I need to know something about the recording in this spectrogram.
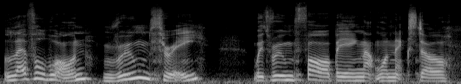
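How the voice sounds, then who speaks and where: A woman's voice: on the low side, lively intonation, slow. A woman playing a research assistant in an audio drama, professional, matter-of-fact and soothing. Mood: businesslike. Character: brisk, reassuring female research assistant at a university.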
